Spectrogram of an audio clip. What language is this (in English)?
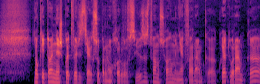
Bulgarian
